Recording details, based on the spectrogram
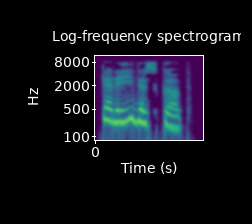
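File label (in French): "kaleidoscope", French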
